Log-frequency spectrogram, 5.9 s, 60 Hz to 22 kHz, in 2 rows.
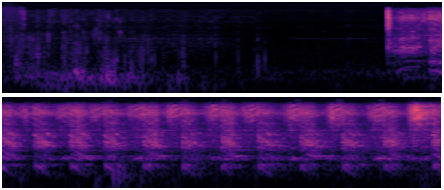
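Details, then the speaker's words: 1999 Acura CL, small-displacement engine, jump-started via remote start in below-zero Minnesota winter cold on a weak battery: a few quiet seconds, then a steady fast crank of about four beats a second that drags on before it finally starts. "so you can tell from the extended Crank that she wasn't too happy to wake up in the cold but but not too much drama there getting it started"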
